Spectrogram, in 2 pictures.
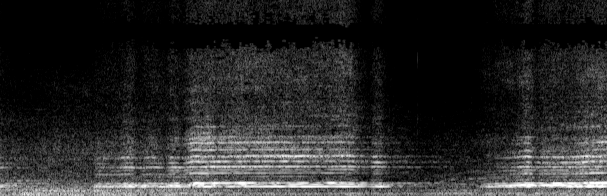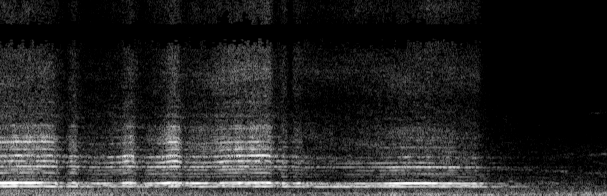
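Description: Steam locomotive's chime whistle sounding several notes at once in two long blasts, the second held for about six seconds and wavering in strength.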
